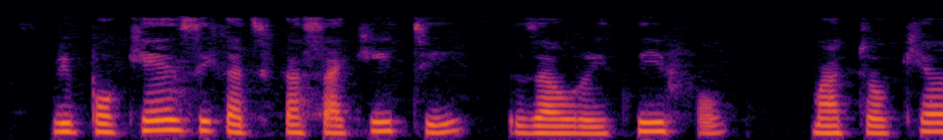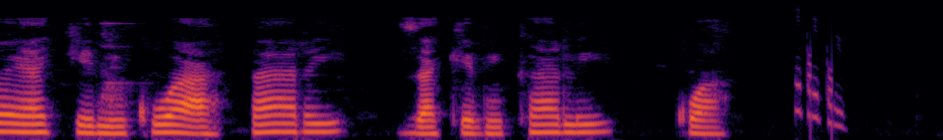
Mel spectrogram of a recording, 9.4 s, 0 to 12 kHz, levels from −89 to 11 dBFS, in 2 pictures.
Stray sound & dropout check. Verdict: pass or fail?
fail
